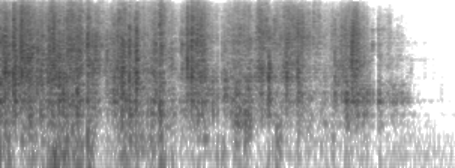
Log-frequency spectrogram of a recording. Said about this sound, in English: Crinkle up your paper.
